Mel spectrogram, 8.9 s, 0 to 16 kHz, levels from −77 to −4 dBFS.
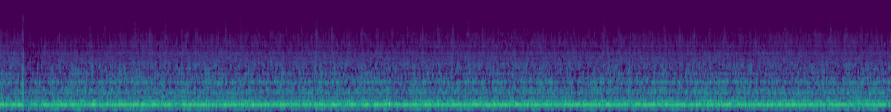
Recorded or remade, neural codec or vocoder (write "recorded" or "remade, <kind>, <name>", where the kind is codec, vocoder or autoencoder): remade, vocoder, BigVGAN v2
